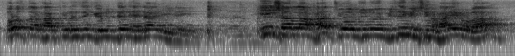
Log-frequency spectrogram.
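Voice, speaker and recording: A man in his fifties giving a halting, nervous speech at a gathering and reciting a heartfelt poem. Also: high voice. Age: 50s. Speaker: guest speaker at a farewell gathering. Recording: echoey, distant, dull lo-fi home video.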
